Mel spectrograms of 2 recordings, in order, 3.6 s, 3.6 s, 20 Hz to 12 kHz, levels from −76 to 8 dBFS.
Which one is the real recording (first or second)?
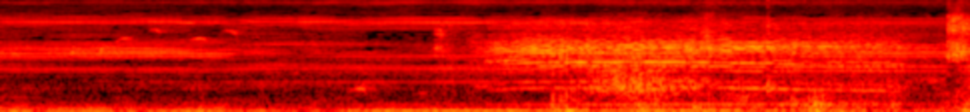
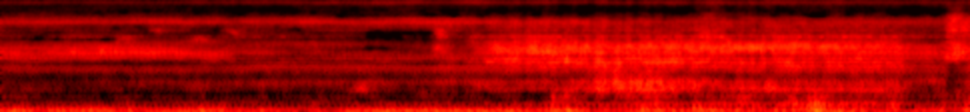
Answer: first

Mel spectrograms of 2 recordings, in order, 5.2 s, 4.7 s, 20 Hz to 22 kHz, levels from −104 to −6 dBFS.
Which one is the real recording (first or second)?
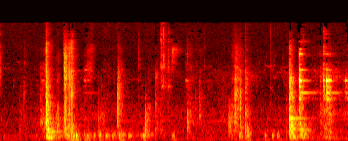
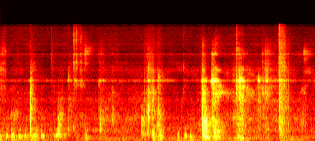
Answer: first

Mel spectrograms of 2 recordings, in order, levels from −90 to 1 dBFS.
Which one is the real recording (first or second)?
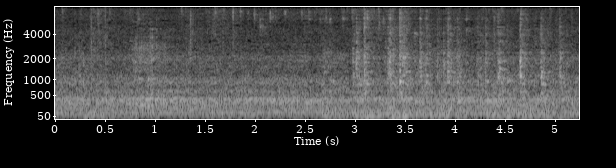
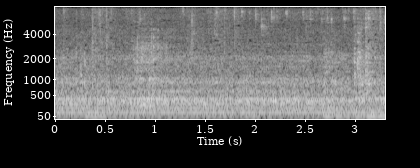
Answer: second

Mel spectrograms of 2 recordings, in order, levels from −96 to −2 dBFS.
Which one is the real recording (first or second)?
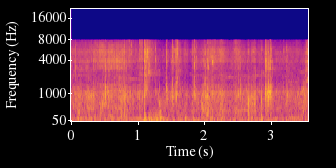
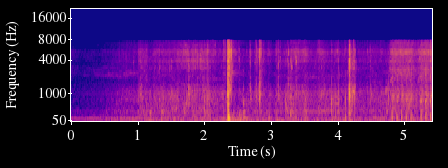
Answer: first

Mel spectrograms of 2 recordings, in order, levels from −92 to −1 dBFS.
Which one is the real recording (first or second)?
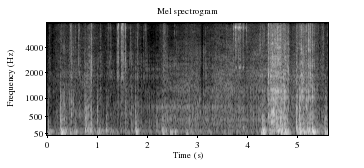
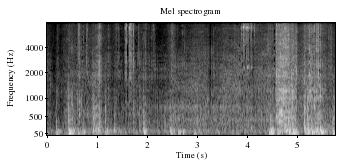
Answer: first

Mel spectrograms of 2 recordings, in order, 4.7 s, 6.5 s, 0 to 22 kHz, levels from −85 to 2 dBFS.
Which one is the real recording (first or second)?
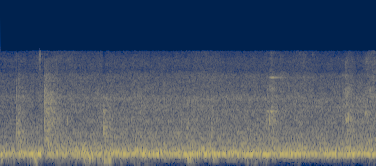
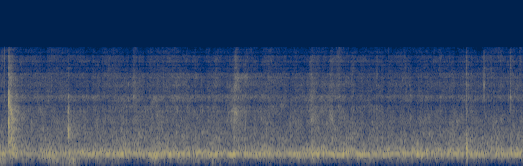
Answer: first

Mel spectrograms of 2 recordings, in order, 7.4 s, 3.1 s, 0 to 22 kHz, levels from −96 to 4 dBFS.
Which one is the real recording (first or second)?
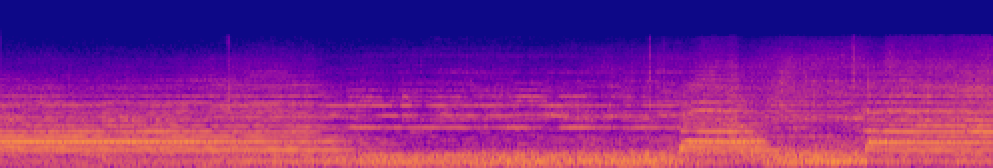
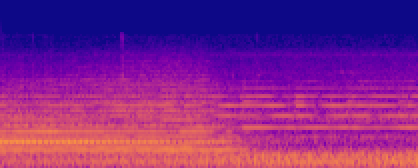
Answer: second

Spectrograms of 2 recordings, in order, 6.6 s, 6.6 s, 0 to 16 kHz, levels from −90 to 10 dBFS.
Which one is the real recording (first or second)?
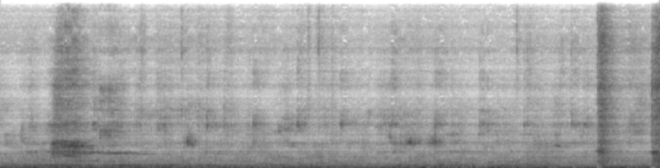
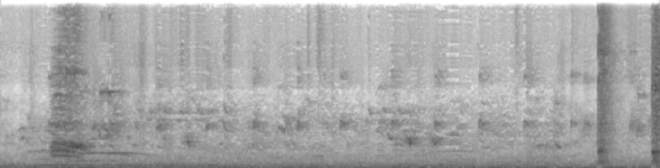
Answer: second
